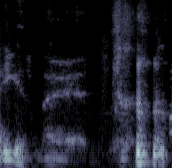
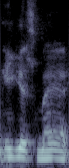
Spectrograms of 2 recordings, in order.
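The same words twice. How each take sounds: First: "mad" stretched very long, low and softer; emphatic drawn-out MAD. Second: Said in the usual way. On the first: Real, not acted. Grandparent warning about the baby's temper, "mad" heavily drawn out. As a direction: drag out the word "mad" slowly for emphasis.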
